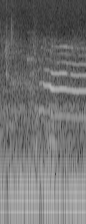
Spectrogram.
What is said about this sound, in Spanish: Mira los gatitos.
